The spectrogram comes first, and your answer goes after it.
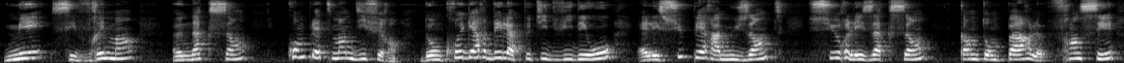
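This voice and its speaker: A woman's voice: on the high side, lively intonation, measured pace, darkish tone. A woman with a southern French accent teaching a language lesson, repeating key words and checking that learners follow. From southern France. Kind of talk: recorded online language lesson.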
